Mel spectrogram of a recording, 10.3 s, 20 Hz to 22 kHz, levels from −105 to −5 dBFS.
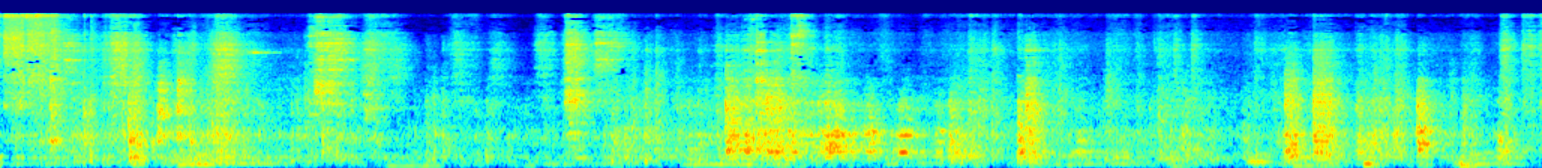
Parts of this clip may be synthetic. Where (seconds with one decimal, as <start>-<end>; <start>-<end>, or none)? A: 0.7-1.3; 2.2-3.7; 8.8-10.3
